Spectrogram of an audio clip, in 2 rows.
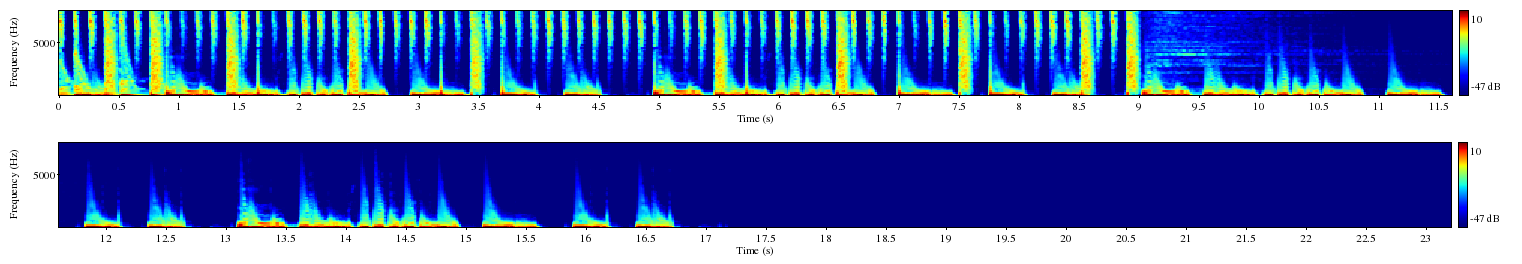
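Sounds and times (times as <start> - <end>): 
cool computer geek music: 0.0 - 15.4.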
